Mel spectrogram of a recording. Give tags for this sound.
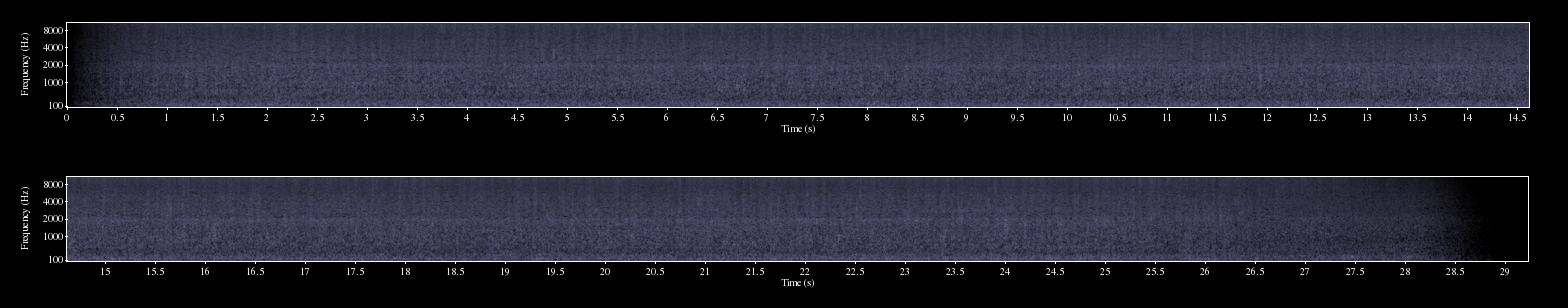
mall foley fountain waterfall Water splashing

